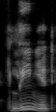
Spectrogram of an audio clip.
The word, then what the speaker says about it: lenient: Lenient is the opposite of strict. Pronunciation lenient. The first vowel is a long e like green beans.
